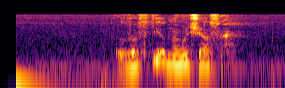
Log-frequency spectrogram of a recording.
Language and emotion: Russian, neutral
